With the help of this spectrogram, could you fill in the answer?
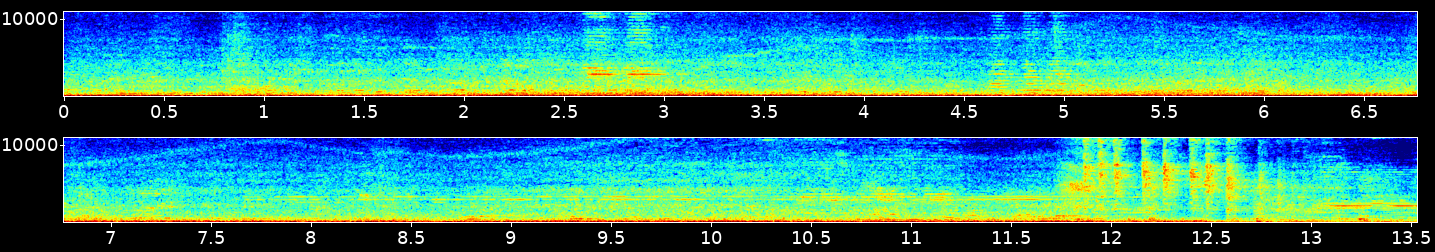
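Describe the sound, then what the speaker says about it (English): Urban traffic rumble from a Peruvian city bus moving through Lima streets, a loud, steady low engine and road drone throughout with faint voices underneath. "Let me show you a Peruvian bus."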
